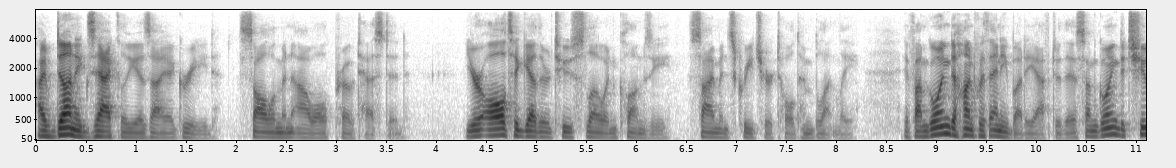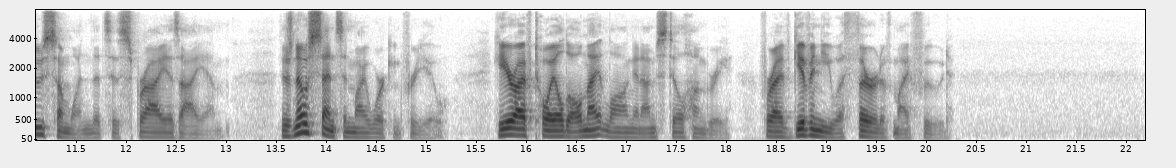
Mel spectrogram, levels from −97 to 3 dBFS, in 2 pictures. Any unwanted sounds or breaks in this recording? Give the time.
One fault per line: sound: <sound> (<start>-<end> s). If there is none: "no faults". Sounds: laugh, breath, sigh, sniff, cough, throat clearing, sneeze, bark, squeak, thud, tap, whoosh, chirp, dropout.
no faults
